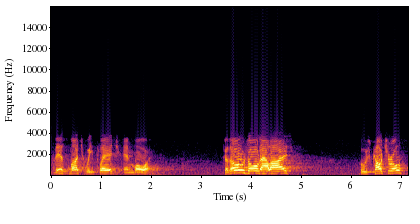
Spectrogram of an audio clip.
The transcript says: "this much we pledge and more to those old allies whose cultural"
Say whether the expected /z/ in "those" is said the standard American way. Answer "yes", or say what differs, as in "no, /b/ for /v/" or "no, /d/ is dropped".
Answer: yes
